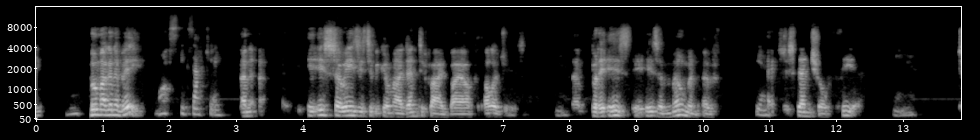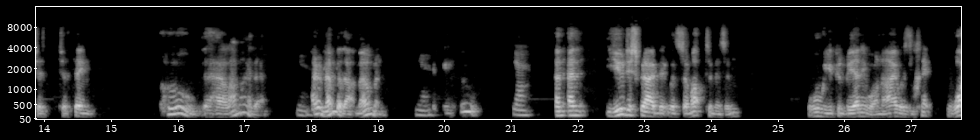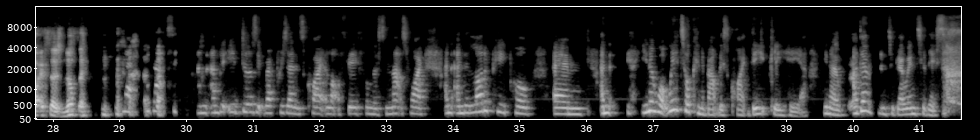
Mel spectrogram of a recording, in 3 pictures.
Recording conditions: video call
